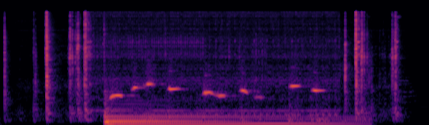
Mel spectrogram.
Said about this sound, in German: Aufgrund rechtlicher Einschränkungen dürfen wir die musikalischen Inhalte, die nicht von uns selbst produziert sind, auch nicht zum Nachhören anbieten. Deswegen hört ihr immer, wenn fremde Musikinhalte kommen würden, diesen Ton.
